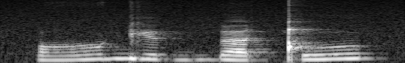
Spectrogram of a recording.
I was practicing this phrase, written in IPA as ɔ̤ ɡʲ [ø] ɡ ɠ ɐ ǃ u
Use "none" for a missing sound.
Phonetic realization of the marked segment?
ø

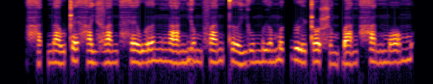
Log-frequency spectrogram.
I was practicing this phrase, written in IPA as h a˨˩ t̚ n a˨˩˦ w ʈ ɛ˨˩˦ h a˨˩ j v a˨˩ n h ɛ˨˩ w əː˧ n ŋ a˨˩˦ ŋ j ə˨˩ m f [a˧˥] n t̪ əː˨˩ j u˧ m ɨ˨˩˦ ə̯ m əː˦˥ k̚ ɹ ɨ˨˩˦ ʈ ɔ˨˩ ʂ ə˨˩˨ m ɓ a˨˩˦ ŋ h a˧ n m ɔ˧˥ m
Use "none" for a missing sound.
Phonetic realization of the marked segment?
a˧˥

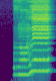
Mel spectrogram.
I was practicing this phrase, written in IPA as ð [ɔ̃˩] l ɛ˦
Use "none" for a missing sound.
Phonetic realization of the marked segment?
ɔ̃˩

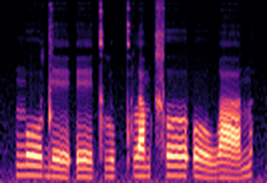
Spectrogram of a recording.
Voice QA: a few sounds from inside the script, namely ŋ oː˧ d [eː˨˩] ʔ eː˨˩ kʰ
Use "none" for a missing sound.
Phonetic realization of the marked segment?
eː˨˩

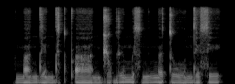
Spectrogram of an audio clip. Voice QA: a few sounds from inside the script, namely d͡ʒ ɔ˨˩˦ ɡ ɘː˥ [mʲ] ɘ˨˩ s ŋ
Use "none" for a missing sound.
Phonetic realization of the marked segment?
m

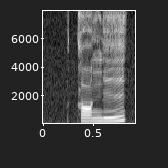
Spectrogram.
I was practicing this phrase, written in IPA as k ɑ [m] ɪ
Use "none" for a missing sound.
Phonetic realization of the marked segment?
ŋ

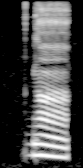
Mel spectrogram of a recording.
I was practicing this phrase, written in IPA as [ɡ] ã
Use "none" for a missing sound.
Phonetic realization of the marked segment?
ɡ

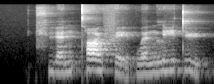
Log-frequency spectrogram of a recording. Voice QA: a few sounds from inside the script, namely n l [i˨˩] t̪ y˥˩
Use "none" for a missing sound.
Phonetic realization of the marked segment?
i˥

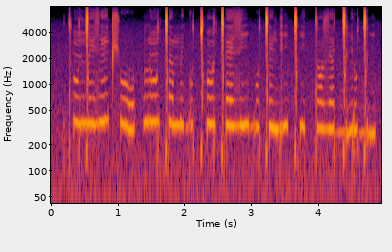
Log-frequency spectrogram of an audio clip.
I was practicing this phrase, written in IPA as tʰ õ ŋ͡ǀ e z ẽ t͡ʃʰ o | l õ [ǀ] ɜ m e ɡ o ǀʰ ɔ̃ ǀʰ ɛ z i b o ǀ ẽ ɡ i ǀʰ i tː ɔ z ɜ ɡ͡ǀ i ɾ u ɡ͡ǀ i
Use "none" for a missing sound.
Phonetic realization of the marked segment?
ǀ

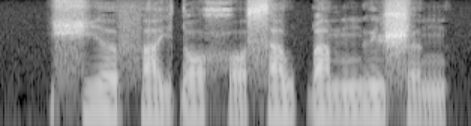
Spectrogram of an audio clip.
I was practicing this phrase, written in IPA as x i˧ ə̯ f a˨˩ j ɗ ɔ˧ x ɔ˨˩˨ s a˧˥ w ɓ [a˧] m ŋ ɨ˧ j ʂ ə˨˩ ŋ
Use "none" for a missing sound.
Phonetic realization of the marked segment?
a˧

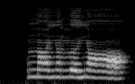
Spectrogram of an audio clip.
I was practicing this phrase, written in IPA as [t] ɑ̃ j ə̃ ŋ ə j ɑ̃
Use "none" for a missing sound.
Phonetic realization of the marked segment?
n̪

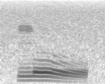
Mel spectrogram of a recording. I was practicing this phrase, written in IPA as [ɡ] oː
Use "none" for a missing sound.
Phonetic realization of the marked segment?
ŋ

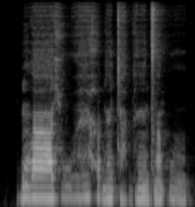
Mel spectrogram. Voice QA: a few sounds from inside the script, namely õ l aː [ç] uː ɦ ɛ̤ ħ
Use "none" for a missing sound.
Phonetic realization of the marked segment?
ç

